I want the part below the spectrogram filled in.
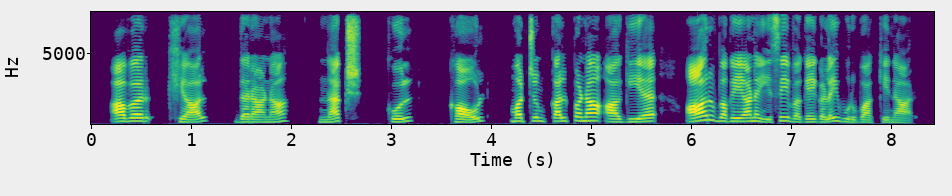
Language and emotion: Tamil, neutral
